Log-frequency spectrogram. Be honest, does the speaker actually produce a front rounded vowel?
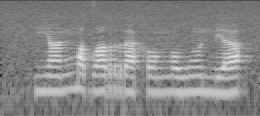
yes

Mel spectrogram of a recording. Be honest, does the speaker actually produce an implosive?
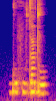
no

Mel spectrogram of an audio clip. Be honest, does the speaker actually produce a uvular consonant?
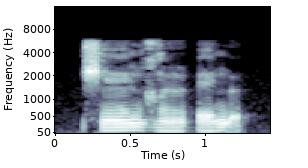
yes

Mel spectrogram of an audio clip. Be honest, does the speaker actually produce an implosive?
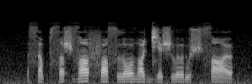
no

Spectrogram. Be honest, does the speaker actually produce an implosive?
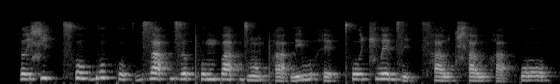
no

